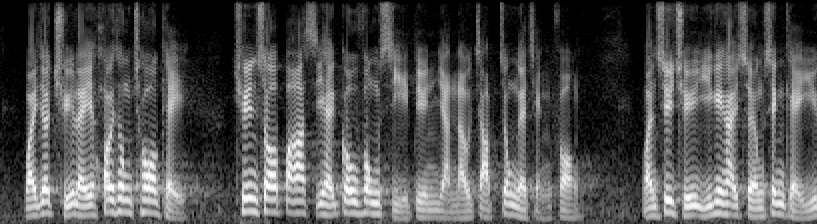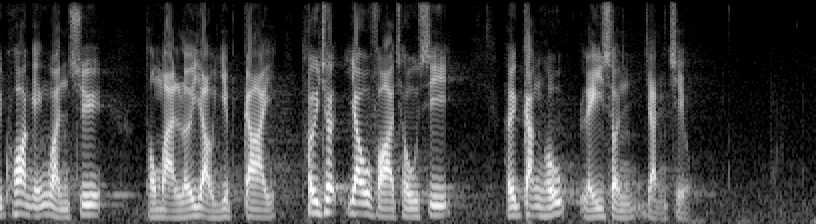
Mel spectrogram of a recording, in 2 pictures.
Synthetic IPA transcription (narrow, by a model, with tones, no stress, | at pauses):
wɐ˨jt͡sɔ˨˥t͡ʃʰyː˨˧le˨˧jhɔː˥jt̪ʰʊ˥ŋt͡ʃʰɔː˥kʰe˨˩j | t͡ʃʰyː˥nsɔː˥paː˥siː˨˥hɐ˨˥jko˥wfʊ˥ŋsiː˨˩t̪yː˨njɐ̰˨˩nlɐ̰˨˩wt͡sa̰ː˧p̚t͡sʊ˥ŋkɛː˧t͡sʰɪ̰˨˩ŋfɔ̰ː˧ŋ | wɐ˨nsyː˥t͡ʃʰyː˨˧jiː˨˧kɪ˥ŋhɐ˨˥jsœː˨˧ŋsɪ˥ŋkʰe˨˩jjyː˨˧kʰwaː˥kɪ˨˥ŋwɐ˨nsyː˥t̪ʰʊ˨˩ŋma̰ː˨˩jlɵ˨˧ɥjɐ˨˩wjiː˨p̚kaː˧j | t̪ʰɵ˥ɥt͡ʃʰɵ˥t̚jɐ˥wfaː˧t͡ʃʰo˧wsiː˥ | hɵ˧ɥkɐ˧ŋho˨˥wle˨˧jsɵ˧njɐ̰˨˩nt͡sʰḭː˨˩w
